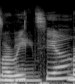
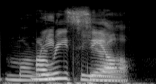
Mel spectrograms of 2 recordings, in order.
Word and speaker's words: Maurizio: And I forget how to pronounce the husband's Maurizio? – Name.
